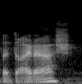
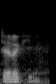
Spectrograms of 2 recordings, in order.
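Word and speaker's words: Didache: So, um, in the didy, which I just learned it's pronounced that. I used to call it the dash. D I D A C H E. I just found out it's pronounced ditki.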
